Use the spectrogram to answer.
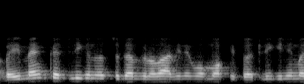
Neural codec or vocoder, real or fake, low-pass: codec, 16 kHz, 0.9 kbps, LongCat-Audio-Codec; fake; 3.6 kHz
